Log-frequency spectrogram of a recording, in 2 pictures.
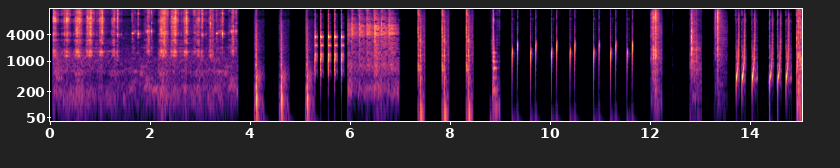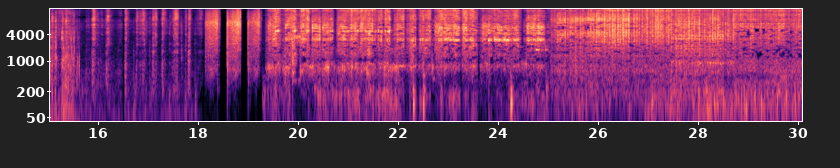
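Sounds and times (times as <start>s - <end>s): tool scraping hard surface: 15.7s - 29.9s.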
